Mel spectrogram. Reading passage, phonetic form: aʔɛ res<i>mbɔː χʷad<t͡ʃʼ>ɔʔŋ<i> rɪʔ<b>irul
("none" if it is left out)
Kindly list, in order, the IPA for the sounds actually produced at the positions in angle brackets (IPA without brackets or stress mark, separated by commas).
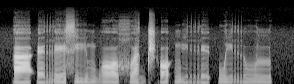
iː, t͡ʃʼ, i, w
